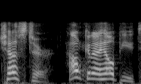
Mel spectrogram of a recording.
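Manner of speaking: synthetic robotic helper-bot assistant voice. Voicing a robotic face on a TV greeting the player: robotic AI assistant voice. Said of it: "blue robotic face that's like".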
